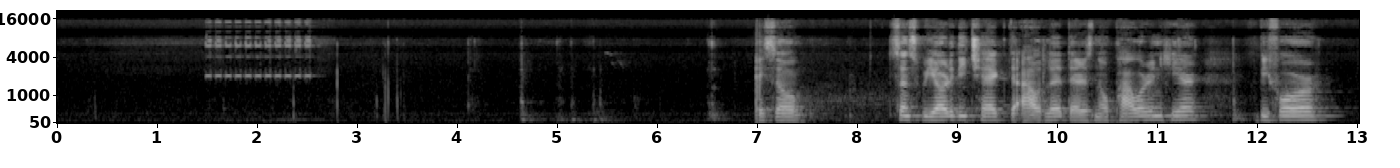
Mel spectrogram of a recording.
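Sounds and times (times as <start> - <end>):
voltage tester beeping: 1.5 - 2.7.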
